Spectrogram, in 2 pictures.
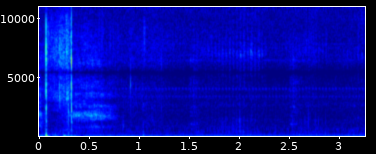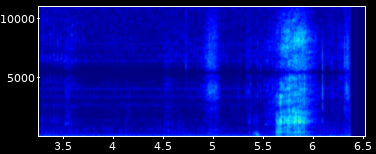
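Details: Mia, a pet cat, keeps up a continuous low, even purr as she grooms, ending with a brief broadband rustle or lick near the close.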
